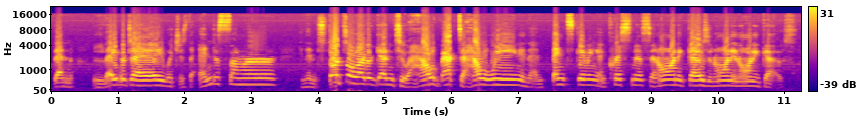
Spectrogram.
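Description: A woman's voice: mid-range voice, expressive, normal speed, rough recording. An older woman reading a picture book aloud to young children, with chatty, playful, singsong asides. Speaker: children's storybook reader and show host. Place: bedroom at home.

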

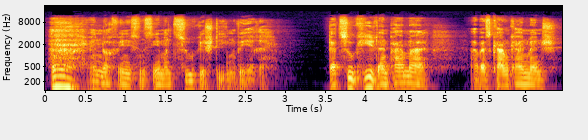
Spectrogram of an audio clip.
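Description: A man with a very deep voice and a gravelly, creaking edge narrates a children's story. His delivery is expressive and suspenseful, with dramatic pauses, in the manner of a 1960s radio play on record.

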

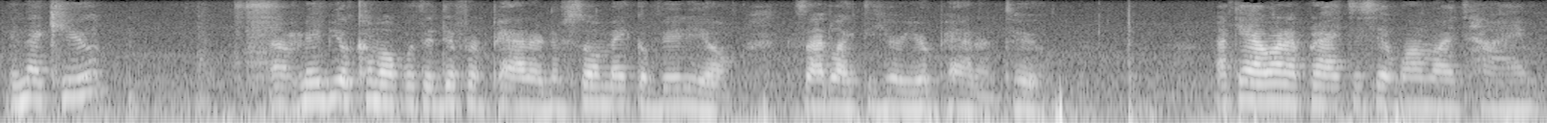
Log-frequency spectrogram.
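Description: A woman teaching informally, explaining and chanting Greek verse in a drawn-out sing-song way. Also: deep voice. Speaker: amateur Bible teacher. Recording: muffled lo-fi recording with background noise.

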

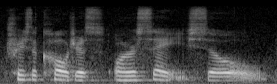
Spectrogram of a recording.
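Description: A woman's voice: medium pitch, flat delivery, slow, gravelly, noisy background. A woman acting a polite but unbending telephone operator in a 1940s-style radio play, courteous and procedural. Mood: apologetic, firm.

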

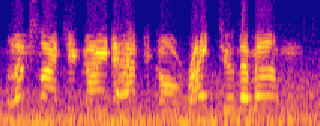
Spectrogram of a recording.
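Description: Very high-pitched game sidekick. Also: male voice, noisy background. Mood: advising. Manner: brisk, instructive. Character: brisk male mission-control sidekick, helpful and urgent. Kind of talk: video game cutscene acting. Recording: distant voice under loud music.

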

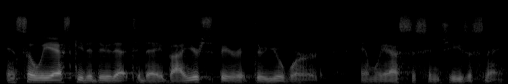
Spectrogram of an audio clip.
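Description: A middle-aged male pastor with a fairly low voice, speaking on a headset mic in a church sanctuary. His words ring out with the long reverb of the hall. He chats with the congregation and asks them questions, and his prayers turn soft and hushed. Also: fairly even intonation, brisk. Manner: soft, quiet when praying. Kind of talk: sermon with opening prayer.

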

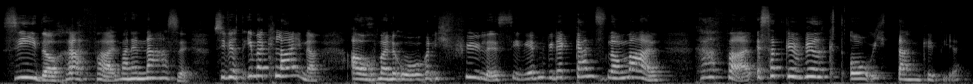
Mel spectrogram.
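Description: A woman's voice: high-pitched, animated, a little slow. A woman playing an emotional, grateful young princess in a fairy-tale audio drama, exclaiming breathlessly. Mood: overjoyed.

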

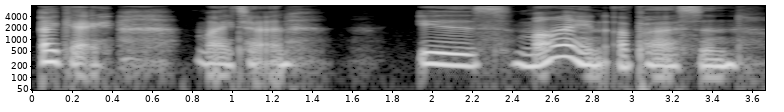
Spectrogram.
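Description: A woman's voice: fairly high pitch, steady tone, slow, creaky, darkish tone, dry recording. A woman with an Australian accent in a close-mic ASMR roleplay as a wife, playful and giggly.

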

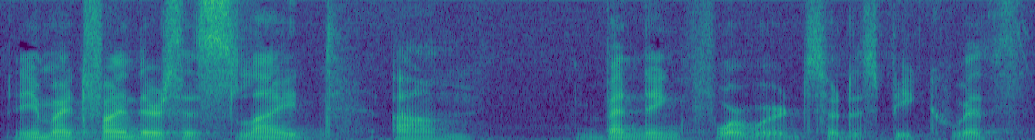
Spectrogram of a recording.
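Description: Deep voiced guy, teaching a guided meditation, takes his time, pauses to find words. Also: flat delivery, creaky, darkish tone. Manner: unhurried, searching for words.

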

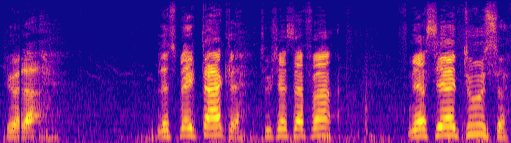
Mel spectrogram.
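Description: A man narrating his own paragliding flight for a casual vlog, cheerful and relaxed, filmed outdoors on snowy slopes with an action camera on a pole. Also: high voice, slow. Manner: cheerful, relaxed, enthusiastic outbursts. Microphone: action camera on a selfie pole. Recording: faint wind noise on outdoor camera mic.

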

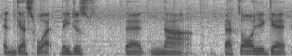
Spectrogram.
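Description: A man's voice: medium pitch, measured pace, darkish tone, soft background music. A man, around his thirties, giving casual opinionated commentary indoors with emphatic, repetitive, slangy phrasing. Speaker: guest commentator ranking movies. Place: indoor room at home.

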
